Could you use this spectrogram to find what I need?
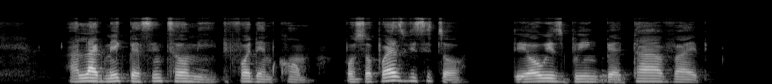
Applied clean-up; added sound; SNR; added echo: neural mask model Resemble Enhance denoiser.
